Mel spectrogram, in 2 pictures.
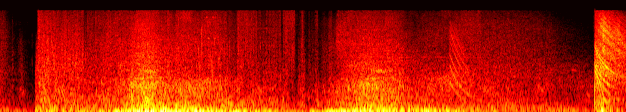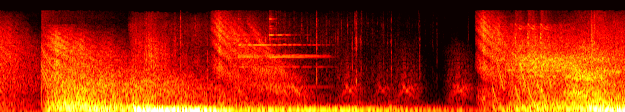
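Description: Magic blasts whoosh and boom in bursts, one after another.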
